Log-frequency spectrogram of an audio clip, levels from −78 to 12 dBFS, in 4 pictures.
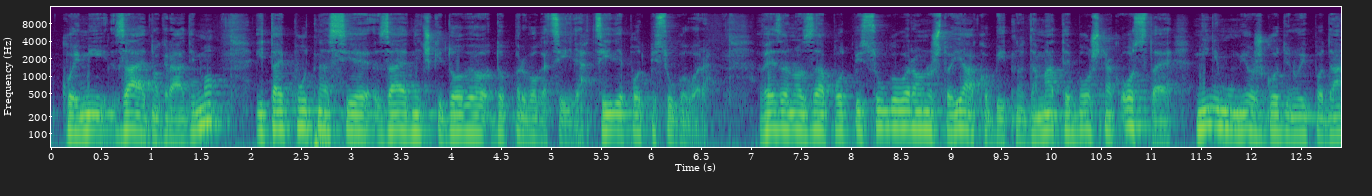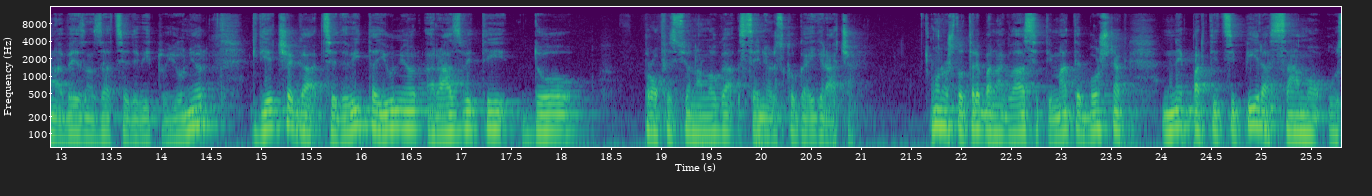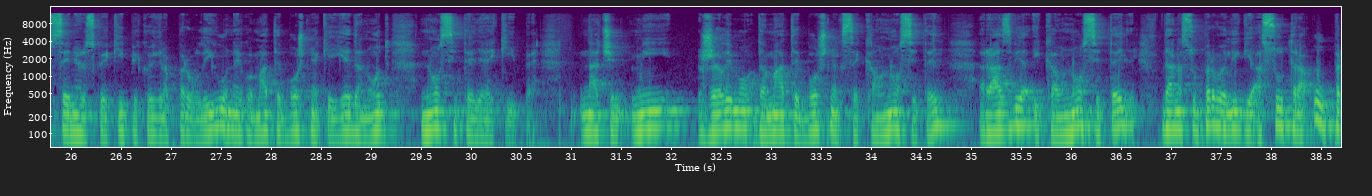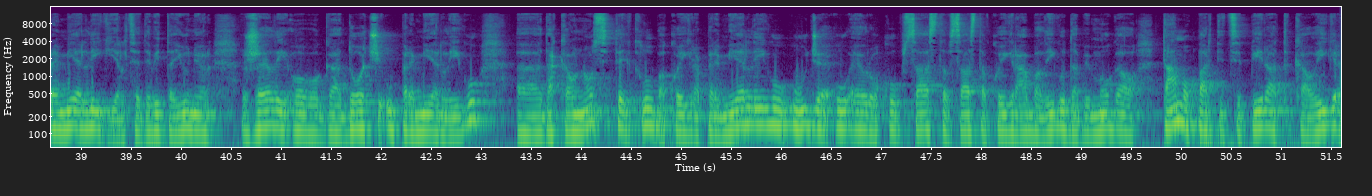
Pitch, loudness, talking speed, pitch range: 110 Hz, -15 LUFS, 150 wpm, 105-120 Hz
